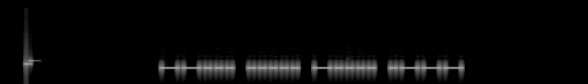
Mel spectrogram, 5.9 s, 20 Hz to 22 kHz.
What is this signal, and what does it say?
Morse code, heard as a keyed tone, about 22 wpm, 700 Hz. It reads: 756J
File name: practice / 22wpm / Four Letter-Number Combinations - 22wpm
